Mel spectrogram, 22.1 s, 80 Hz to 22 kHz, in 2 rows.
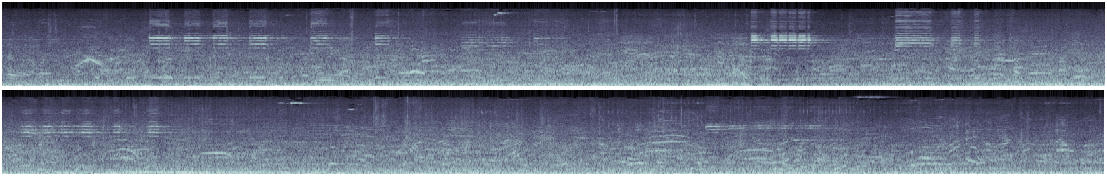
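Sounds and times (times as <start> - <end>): crowd chatter: 0.0 - 22.0.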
